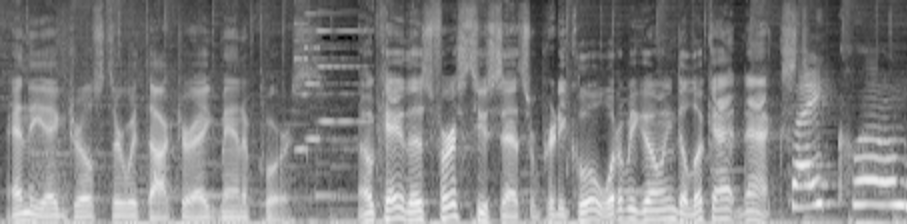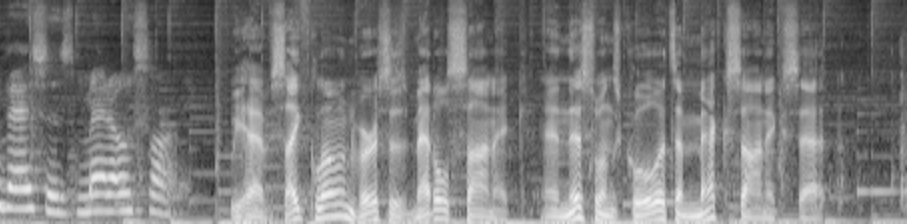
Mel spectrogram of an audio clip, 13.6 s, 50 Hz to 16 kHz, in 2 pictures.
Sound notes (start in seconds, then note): 2.1 Sonic Ring Chime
